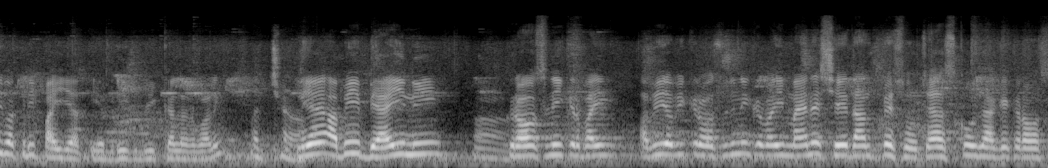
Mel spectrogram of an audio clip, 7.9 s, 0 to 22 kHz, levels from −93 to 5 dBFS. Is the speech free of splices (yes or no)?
no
